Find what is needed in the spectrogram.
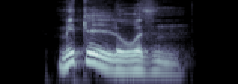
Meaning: inflection of mittellos: 1. strong genitive masculine/neuter singular 2. weak/mixed genitive/dative all-gender singular 3. strong/weak/mixed accusative masculine singular 4. strong dative plural
- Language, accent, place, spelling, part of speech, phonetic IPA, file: German, Germany, Berlin, mittellosen, adjective, [ˈmɪtl̩ˌloːzn̩], De-mittellosen.ogg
